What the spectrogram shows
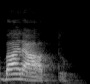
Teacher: A gente chama ele de TEP porque ele faz uma oclusão, mas é uma oclusão muito rápida, como se fosse um tapinha no céu da boca.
